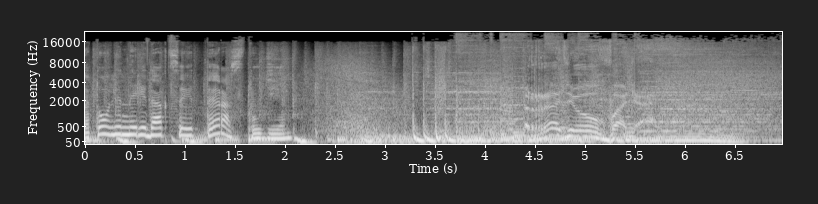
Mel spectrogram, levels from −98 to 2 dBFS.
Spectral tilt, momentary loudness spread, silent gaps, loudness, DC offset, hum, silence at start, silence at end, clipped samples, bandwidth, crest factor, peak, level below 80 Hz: -5.5 dB/octave; 6 LU; none; -12 LUFS; under 0.1%; none; 0 s; 0 s; under 0.1%; over 20 kHz; 12 dB; 0 dBFS; -20 dBFS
